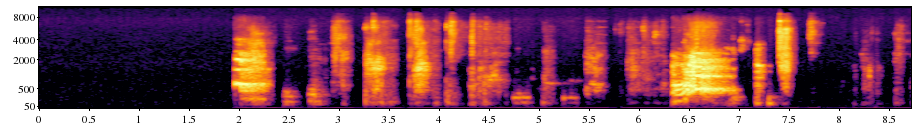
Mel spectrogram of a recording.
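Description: A string of short, irregular vocal sounds starting about two seconds in, with loud bursts at its start and near the end.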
